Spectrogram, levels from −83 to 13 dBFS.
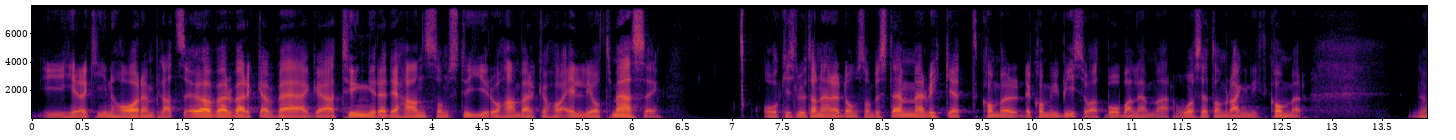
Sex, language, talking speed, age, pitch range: male, Swedish, 190 wpm, 20-39, 85-105 Hz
